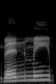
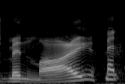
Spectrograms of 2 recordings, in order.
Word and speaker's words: Minmi: I've always pronounced it Minmi, but apparently it's Minmi.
